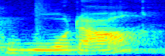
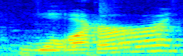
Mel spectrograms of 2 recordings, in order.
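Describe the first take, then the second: First: It is said in a non-American accent. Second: It is said in an American accent. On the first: "because we say like water" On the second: "switch my accent to like an American or a Canadian accent"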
